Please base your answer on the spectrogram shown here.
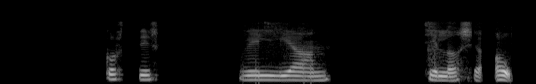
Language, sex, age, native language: Icelandic, male, 9, Icelandic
